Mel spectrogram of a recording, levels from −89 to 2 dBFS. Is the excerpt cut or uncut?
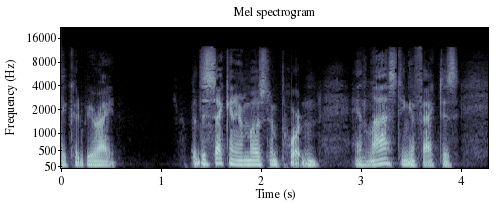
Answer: uncut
